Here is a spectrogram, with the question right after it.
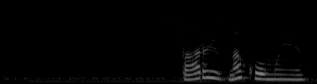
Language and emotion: Russian, neutral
